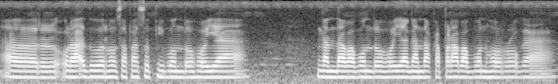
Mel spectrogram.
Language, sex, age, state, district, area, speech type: Santali, female, 45-60, Jharkhand, Bokaro, rural, spontaneous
